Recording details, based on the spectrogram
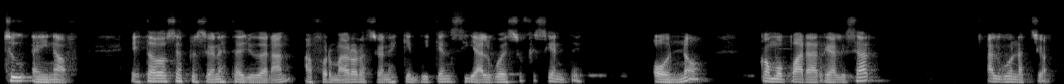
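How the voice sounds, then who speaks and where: A man's voice: medium pitch, unhurried, a bit bright. A man teaching an English lesson, who often stops to correct himself mid-sentence. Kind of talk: recorded language lesson.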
